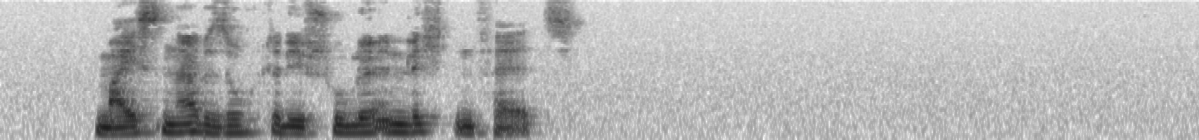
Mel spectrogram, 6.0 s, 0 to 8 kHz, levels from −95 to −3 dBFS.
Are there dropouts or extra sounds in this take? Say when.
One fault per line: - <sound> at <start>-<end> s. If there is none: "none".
none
